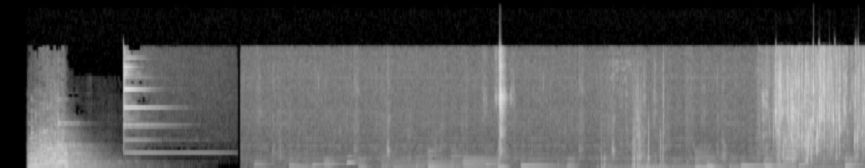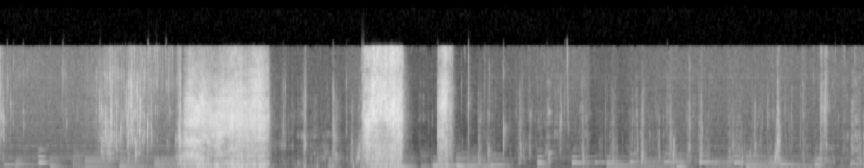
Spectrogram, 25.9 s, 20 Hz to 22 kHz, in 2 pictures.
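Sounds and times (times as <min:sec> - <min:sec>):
light plucked background music: 0:00.4 - 0:02.0, 0:03.8 - 0:25.9
chime: 0:01.8 - 0:03.6
noodle slurping: 0:11.4 - 0:13.1, 0:14.4 - 0:25.9.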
